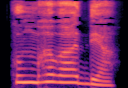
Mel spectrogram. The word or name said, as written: ಕುಂಭವಾದ್ಯ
